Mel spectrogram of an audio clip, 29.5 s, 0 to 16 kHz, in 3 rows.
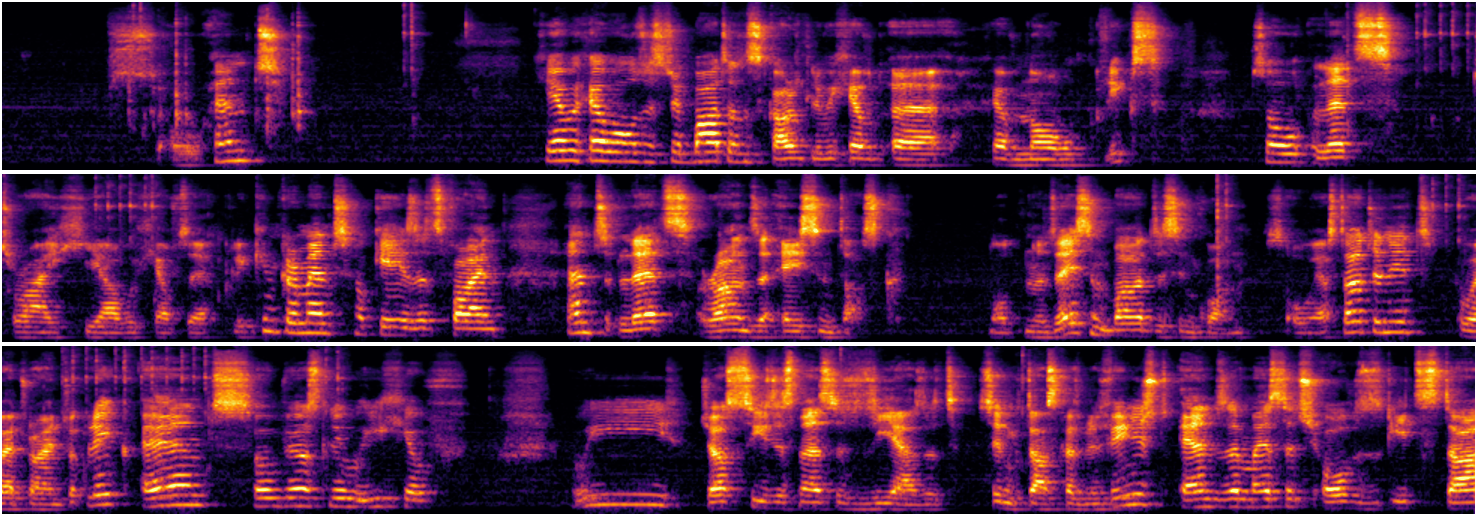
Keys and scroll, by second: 1.6 ctrl+shift+b.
